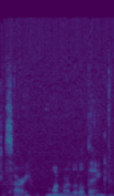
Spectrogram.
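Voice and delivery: soft whispered apology; whispered aside. Real, not acted. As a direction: whisper it aside, almost to yourself.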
